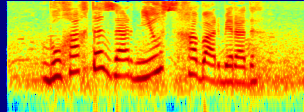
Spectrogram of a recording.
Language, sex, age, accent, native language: Uzbek, female, 19-29, Toshkent viloyati, Kazakh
